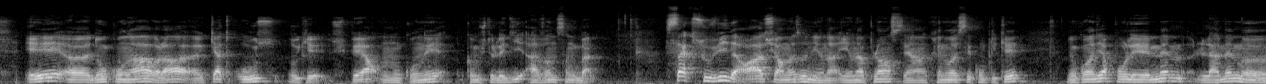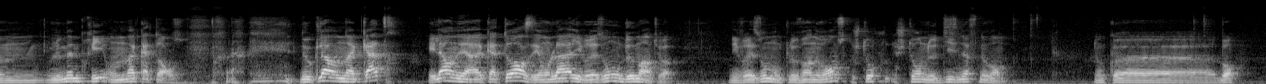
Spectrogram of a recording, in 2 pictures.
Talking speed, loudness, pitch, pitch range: 225 wpm, -17 LUFS, 110 Hz, 100-135 Hz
